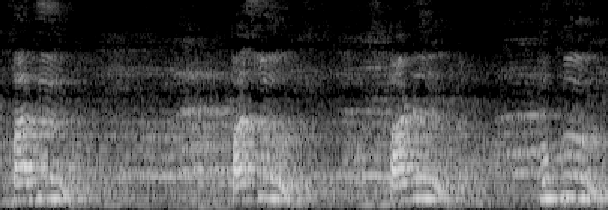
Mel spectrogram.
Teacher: தனக்குரிய மாத்திரையில் இருந்து குறையாத, சரிங்களா, ஓசை அளவு குறையாத உகரம் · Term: முற்றியல் உகரம்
